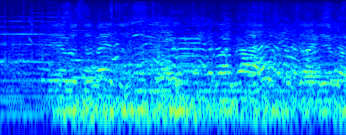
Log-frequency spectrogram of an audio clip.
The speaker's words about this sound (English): A crowd cheers them on from the pier.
